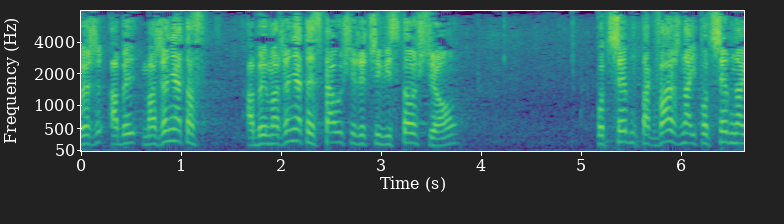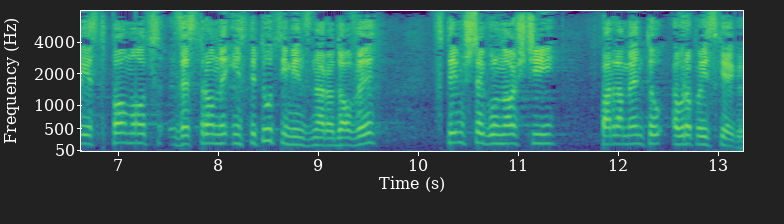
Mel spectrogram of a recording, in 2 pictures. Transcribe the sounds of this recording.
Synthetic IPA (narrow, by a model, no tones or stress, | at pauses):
abɛabɘmaʐɛɲat̪as | abɘmaʐɛɲat̪ɛst̪awɘɕɛʐɛt͡ʂɘvʲist̪ɔɕt͡ɕɔ̃w̃ | pɔtʂɛbt̪aɡvaʐnaipɔtʂɛbnajɛst̪pɔmɔt̪zzɛst̪ɾɔnɘʔinst̪ɘt̪ut̪sʲjimʲjɛnd̪zɘnaɾɔd̪ɔvɘx | ft̪ɘmfʂt͡ʂɛɡulnɔɕt͡ɕi | paɾlamɛnt̪uɛwɾɔpɛjskʲɛɡɔ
